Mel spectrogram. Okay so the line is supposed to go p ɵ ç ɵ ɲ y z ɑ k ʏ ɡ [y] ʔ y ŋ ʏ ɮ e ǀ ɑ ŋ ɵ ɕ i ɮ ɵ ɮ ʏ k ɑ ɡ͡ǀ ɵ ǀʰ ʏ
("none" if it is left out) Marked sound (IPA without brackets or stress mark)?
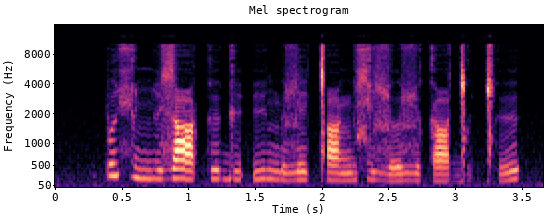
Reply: y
